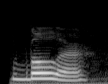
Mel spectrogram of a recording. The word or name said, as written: buller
